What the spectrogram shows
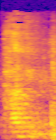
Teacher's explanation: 닭은 원칙에 맞추어서 리을이 탈락하고 기역만 발음상으로 납니다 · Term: 리을 기역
